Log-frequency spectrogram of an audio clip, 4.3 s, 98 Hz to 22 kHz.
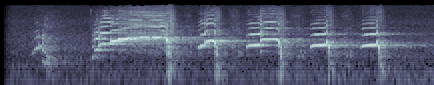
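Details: An elk bugles in September 2009, a rising whistle followed by several short, repeated squealing grunts.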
